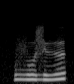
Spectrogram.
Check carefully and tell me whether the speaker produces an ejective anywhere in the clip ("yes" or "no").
no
